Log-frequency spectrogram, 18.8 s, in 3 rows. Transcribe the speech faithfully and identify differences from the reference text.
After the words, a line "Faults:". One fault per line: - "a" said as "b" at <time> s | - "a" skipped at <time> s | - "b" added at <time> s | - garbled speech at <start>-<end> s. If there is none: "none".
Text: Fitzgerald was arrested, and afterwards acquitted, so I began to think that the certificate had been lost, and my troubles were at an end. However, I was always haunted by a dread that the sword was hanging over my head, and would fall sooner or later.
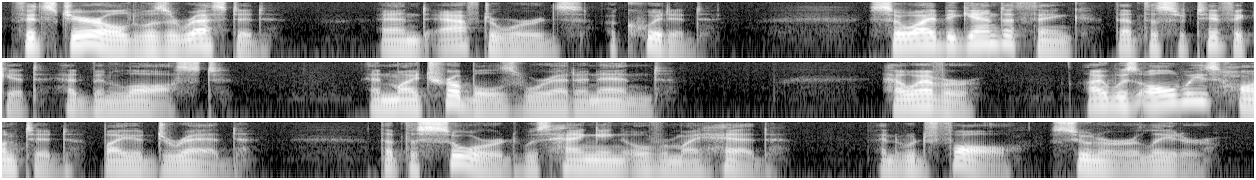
Fitzgerald was arrested, and afterwards acquitted, so I began to think that the certificate had been lost, and my troubles were at an end. However, I was always haunted by a dread that the sword was hanging over my head, and would fall sooner or later.
Faults:
none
